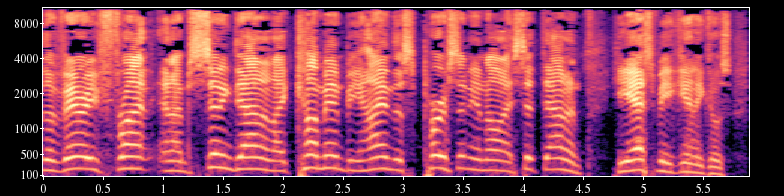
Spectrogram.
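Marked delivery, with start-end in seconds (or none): none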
